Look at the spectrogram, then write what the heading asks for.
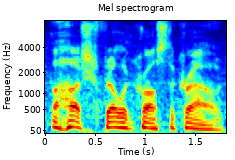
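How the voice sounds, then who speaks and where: A man's voice: sits low, unhurried, a crowd in the background. A man giving scripted narration of a fantasy story as its narrator.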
